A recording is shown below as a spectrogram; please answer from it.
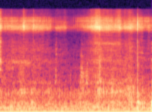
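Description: Near silence: room tone, with one faint tick about a third of a second in.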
